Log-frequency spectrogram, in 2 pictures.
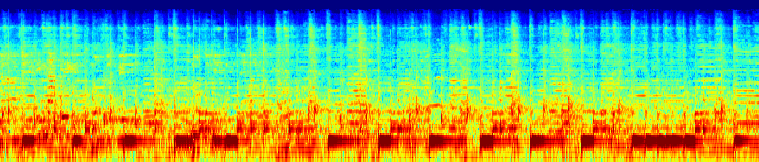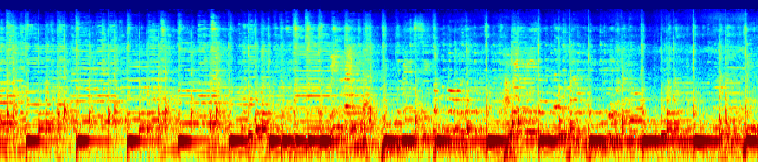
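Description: Live Latin band music, largely instrumental: acoustic guitar over a repeating low bass figure, with hand-drum strokes from congas.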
